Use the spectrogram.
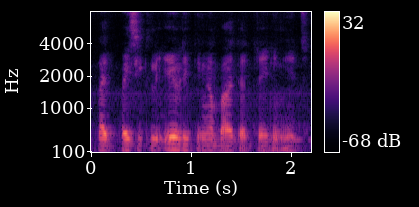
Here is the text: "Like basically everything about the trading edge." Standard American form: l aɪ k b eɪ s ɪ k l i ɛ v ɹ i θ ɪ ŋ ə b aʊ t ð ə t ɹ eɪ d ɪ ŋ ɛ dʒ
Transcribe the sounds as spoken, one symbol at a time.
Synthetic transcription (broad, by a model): l aɪ k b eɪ s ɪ k l i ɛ v ɹ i t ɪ ŋ ə b aʊ t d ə t ɹ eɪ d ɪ ŋ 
